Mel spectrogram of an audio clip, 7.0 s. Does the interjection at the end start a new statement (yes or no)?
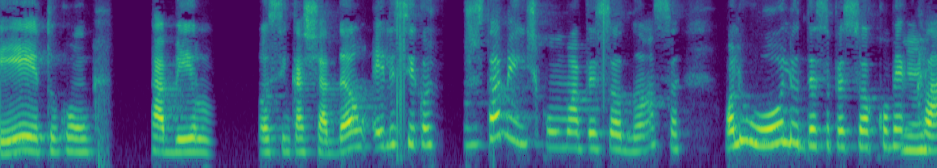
no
